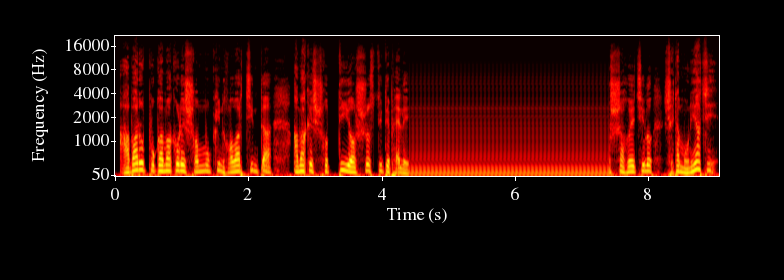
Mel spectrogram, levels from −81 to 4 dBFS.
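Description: At 4.42 s, just after "আমাকে সত্যিই অস্বস্তিতে ফেলে", the system freezes while the sound hardware keeps replaying its ring buffer, a system hang loop. One 20 ms slice repeats exactly until 7.42 s, producing a steady 50 Hz buzz and about three seconds of missing speech.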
